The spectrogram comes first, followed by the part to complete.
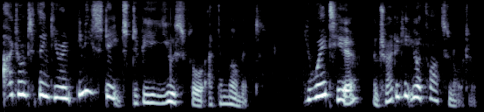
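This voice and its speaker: Refined female unicorn played by a woman, storybook character, high lifted pitch, polite, composed, caring, measured phrasing. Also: huge pitch swings, darkish tone, husky, full character voice. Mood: gentle, composed.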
